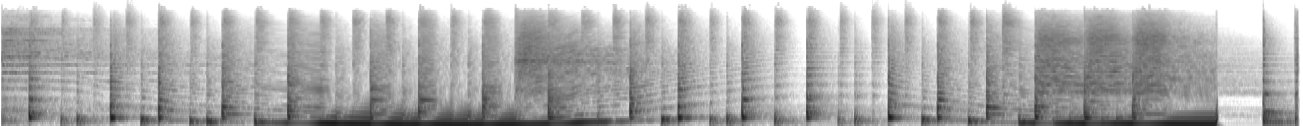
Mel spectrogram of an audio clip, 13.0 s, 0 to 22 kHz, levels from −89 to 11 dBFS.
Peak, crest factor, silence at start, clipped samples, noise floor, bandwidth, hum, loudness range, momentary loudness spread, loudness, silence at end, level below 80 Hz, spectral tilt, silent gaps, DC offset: 0 dBFS; 14 dB; 0 s; under 0.1%; -33 dBFS; 14.5 kHz; none; 7 LU; 14 LU; -16 LUFS; 0.05 s; -16 dBFS; -5.5 dB/octave; none; under 0.1%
